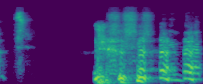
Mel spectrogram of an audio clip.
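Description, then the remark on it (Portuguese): A person imitates a sneeze with one quick, breathy hiss, as if sneezing unintentionally when someone comes near, followed after a short pause by a burst of rhythmic laughter. “Quando chegar perto, você dá uma espirradinha sem querer, assim”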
